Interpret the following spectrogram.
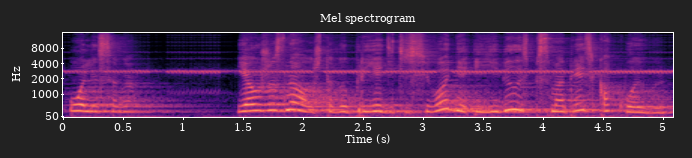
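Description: A woman's voice: a little high, fairly quick, close to an everyday voice. An actress playing a frank, curious young country lady in a radio play. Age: young adult. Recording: echoey hall, faint music behind.

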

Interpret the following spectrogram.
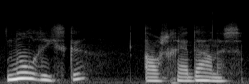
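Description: A woman announcer reading radio drama credits in a formal, measured way. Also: fairly low pitch, expressive. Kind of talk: scripted closing credits. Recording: dull old radio broadcast recording.

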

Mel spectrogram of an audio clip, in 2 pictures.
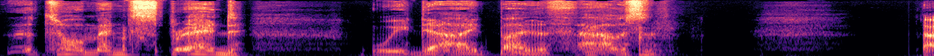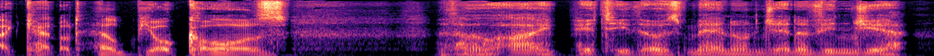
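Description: A man voicing a tormented, cold colonel shut in an asylum, with a husky, whispery, weary delivery. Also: a bass voice, fairly even intonation, normal speed, few pauses, fairly bright tone, no echo, clean studio sound, voice pushed down, heavily acted. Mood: haunted, bitter.

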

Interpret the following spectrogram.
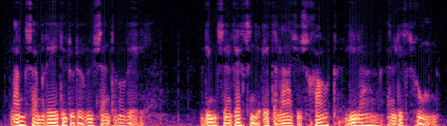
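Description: Gravelly low-voiced world-weary private eye. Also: male voice, full character voice. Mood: brooding, wry. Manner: wry, brooding, deliberate. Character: world-weary, self-mocking male private detective. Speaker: narrator and lead in a detective radio play. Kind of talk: hard-boiled first-person radio drama narration. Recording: tinny narrow-band radio play recording.

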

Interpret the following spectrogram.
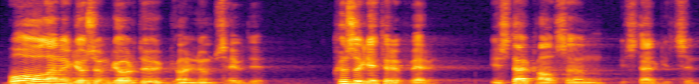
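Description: An actor playing a commanding ruler in a dramatised folk epic, speaking emphatically. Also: male voice, mid-range voice, animated, a little slow, a bit bright. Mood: commanding, impressed. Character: commanding male lord, grudgingly impressed ruler and father.

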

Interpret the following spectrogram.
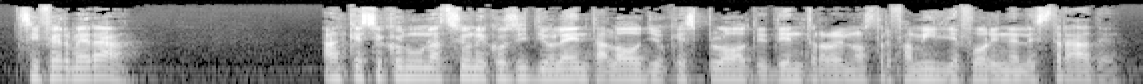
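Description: A man's voice: mid-range voice, steady tone, a little fast, natural voice. Actor playing a troubled, brooding male prosecutor. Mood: grave, questioning. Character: troubled, doubting male public prosecutor haunted by nightmares. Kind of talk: theatrical radio drama dialogue.

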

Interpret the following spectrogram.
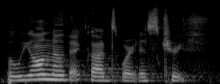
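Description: A woman's voice: mid-range voice, steady tone, measured pace, vocal fry. A woman interpreting a sermon into English, relaying the pastor's words steadily. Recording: hall reverb.

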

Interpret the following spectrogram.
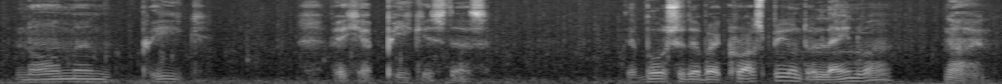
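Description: A man's voice: lowish voice, a little hiss or hum. An actor playing a middle-aged man's drifting inner thoughts in a radio play, in murmured fragments. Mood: absorbed, musing. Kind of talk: radio play interior monologue.

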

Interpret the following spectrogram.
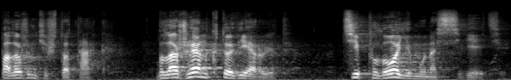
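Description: An actor playing an ardent, witty young gentleman in a classical verse comedy for audio, declaiming theatrically and with mockery. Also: mid-range voice, very animated, measured pace. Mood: nostalgic. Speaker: stage actor.

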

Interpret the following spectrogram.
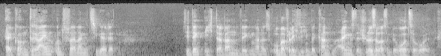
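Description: A man's voice: low voice, animated, fast talker. A man playing a talkative detective's colleague in a radio crime drama, arguing persuasively and step by step. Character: insistent, theorizing male colleague of a detective. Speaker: actor in a crime radio play.

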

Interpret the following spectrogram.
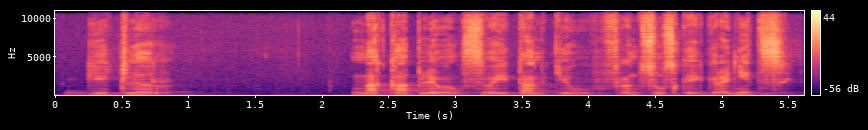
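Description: A man playing a witty, sardonic elderly playwright, speaking with measured theatrical irony in a radio play. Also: fairly high pitch. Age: older. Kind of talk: 1960s radio theatre acting.

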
